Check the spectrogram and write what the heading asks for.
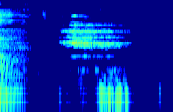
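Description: Near silence between spoken phrases, with a faint breath from the speaker about a second in.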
